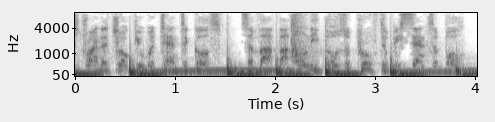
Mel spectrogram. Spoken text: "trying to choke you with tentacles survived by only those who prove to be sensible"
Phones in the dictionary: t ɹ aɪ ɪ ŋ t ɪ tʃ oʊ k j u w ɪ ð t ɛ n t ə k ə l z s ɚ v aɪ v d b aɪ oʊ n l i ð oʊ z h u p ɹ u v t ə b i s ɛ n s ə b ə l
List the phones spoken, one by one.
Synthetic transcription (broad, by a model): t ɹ aɪ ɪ ŋ t ɪ tʃ oʊ k j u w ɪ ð t ɛ n t ə k ə l z s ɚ v aɪ v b aɪ oʊ n l i ð oʊ z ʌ p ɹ u f t ə b i s ɛ n s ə b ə l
